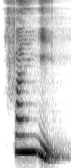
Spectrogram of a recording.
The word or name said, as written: fanyi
